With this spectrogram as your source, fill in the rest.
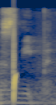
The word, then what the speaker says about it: SNP: Se abrevia como SNP por sus siglas en inglés y se pronuncia como SNIP, que se refiere al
